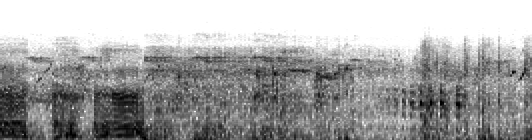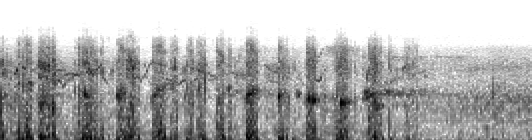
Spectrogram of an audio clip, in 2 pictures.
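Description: Two people noisily biting and chewing a rose, with animal-like vocal noises at the start, then a quick run of crunching bites through the second half that stops shortly before the end.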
